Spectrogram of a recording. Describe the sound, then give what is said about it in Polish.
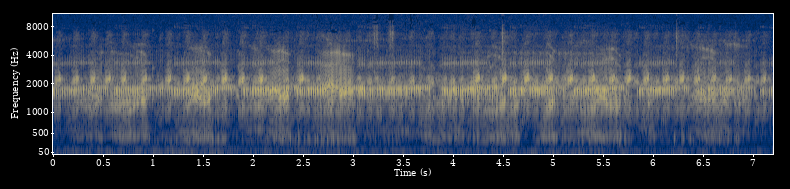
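Natterjack toads trill in a dense, continuous chorus of rapid pulsing calls, loud and steady throughout, with water frogs croaking among them. “Motywem przewodnim jest przerywany terkot ropuch paskówek i towarzyszący mu rechot żab wodnych.”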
